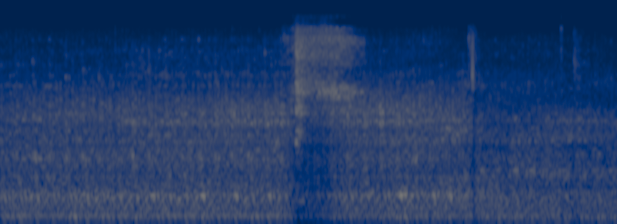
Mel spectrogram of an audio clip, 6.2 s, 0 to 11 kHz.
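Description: Mertz 3250 floater's diesel engine running steadily at idle, with a short, loud hiss of released air about three seconds in, like an air brake or air system venting.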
